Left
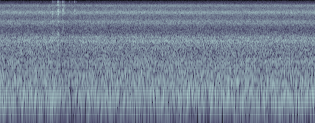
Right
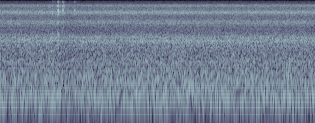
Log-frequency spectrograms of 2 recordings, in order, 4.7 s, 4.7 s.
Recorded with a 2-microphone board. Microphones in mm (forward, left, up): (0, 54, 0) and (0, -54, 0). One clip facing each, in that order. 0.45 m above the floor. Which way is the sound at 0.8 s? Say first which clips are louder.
Left 1 dB; centre (ahead or behind).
